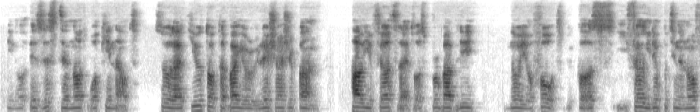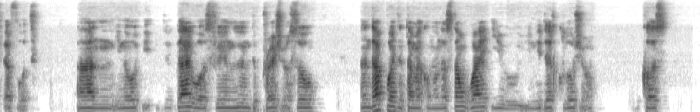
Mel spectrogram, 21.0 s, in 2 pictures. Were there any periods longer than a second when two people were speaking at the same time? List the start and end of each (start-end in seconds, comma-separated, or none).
none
